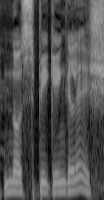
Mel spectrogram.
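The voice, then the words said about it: Put-on French accent. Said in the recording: “in a French accent.”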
